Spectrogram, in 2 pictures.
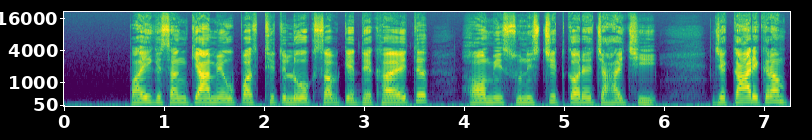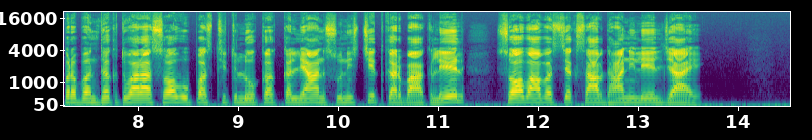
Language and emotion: Maithili, fearful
